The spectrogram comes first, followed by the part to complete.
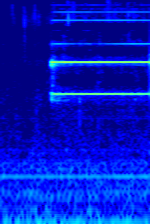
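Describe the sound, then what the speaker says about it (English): A kitchen alarm starts after a quiet rumbling stretch and holds a steady electronic tone, loud and continuous, during the cooking of stuffed cabbage rolls. "that's my alarm"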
